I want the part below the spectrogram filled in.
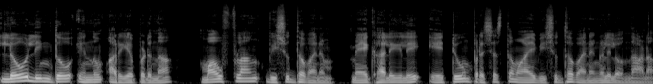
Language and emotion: Malayalam, neutral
